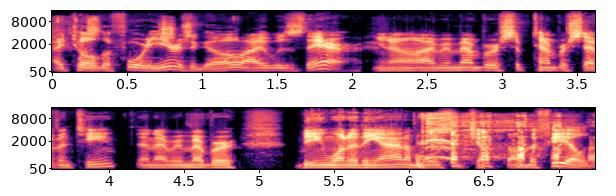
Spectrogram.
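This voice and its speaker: Heard with a dry, close sound and no echo, a man talks very fast at a medium pitch with fairly even intonation. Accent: American. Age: 60s. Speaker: podcast host. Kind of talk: casual interview chat.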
